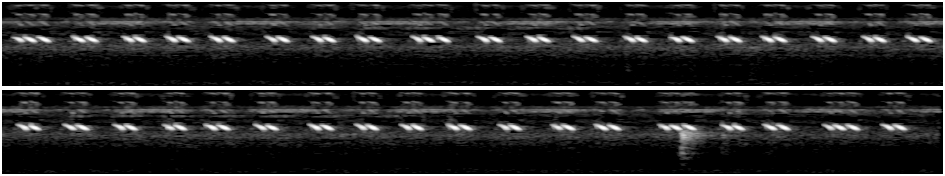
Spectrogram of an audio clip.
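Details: Sound illusion from a Carolina ground cricket, its shrill double-pulsed chirps repeating quickly and evenly, with a thin higher trill above, plus one brief click near the end.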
